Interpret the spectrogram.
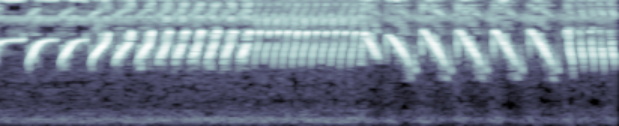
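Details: Russian singing canary, sung as a melody to draw other canaries: rapid repeated high notes, first upward-curving then falling swept notes in quick series, tours changing every second or so, with a faint low hum beneath.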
